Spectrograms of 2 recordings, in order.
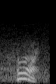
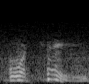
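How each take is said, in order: First: The word is said with one syllable. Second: The word is said with two syllables. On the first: This is the word meaning a strong point. The speaker calls it right. "Just like Fort Knox or Fort Dix" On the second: This is the musical term. The speaker calls it wrong. "when you use the word forte, it pertains to music"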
